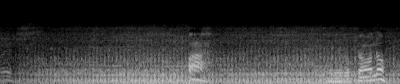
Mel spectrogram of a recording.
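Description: A small engine running steadily, its sound fading up over the first second or so, with a person's brief calls over it near the middle and near the end.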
